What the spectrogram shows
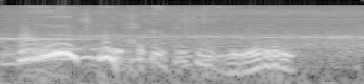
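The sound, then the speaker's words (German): A human voice imitates pigeons cooing: a run of throaty, warbling coos rising and falling in pitch, moderately loud, with a faint steady hum underneath. “Zwei Tauben schauten sich verwundert an.”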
